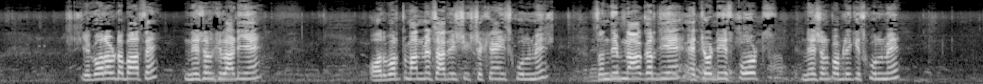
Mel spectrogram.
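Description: A man speaks loudly into a microphone, heard through a loudspeaker.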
